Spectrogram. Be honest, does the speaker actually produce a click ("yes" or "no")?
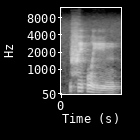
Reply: no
